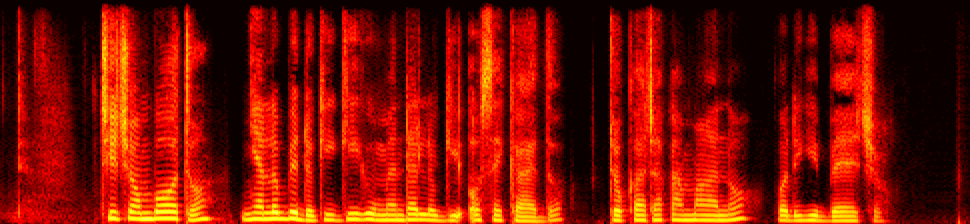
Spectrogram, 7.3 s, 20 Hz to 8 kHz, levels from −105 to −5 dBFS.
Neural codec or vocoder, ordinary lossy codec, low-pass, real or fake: codec, 16 kHz, 1 kbps, X-Codec, WavLM features, trained on Multilingual LibriSpeech; none; none; fake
